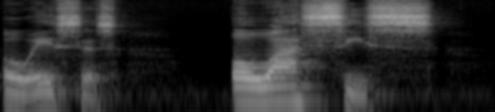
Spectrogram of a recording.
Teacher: So the word has three syllables, right? The first two is that vowel combination being separated. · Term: hiatus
